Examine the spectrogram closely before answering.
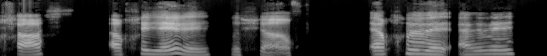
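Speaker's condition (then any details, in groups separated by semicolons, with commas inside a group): Spinal muscular atrophy type 1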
